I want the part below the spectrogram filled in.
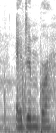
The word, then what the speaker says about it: Edinburgh: How do you say it in your accent? – Edinburgh. – Edinburgh. That is correct.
